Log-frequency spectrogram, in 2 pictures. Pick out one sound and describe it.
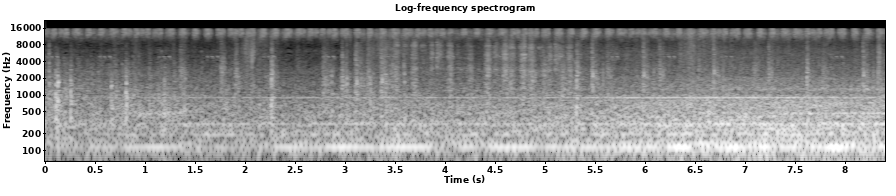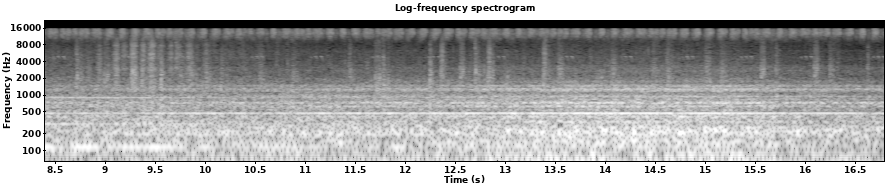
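Small paws crunch quickly through snow.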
